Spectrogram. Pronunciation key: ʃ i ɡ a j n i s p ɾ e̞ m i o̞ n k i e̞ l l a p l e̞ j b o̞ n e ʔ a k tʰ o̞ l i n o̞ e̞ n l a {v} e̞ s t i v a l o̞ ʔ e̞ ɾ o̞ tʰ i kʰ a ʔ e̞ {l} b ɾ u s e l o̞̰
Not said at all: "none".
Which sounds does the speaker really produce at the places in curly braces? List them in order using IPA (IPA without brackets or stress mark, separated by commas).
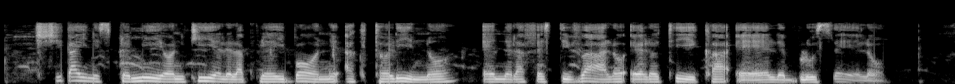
f, l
